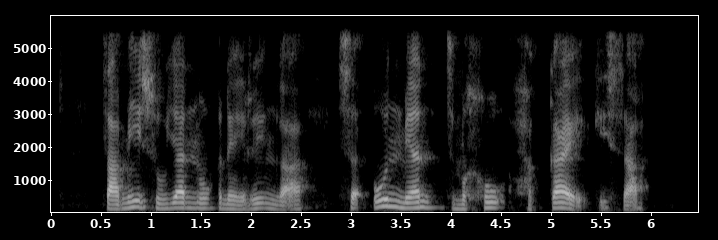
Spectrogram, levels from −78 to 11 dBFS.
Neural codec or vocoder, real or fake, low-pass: vocoder, 22.05 kHz, 80 mel bands, HiFi-GAN; fake; 5.4 kHz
